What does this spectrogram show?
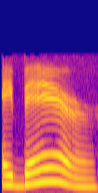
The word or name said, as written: Hebert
